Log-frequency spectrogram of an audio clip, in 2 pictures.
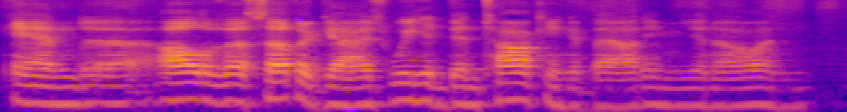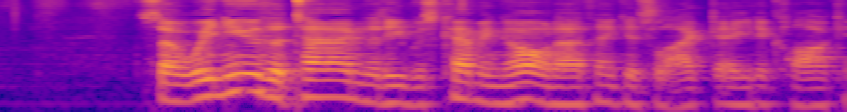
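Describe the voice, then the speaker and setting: An older man telling personal stories casually, in a halting, reflective, unscripted way. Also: mid-range voice, a bit bright. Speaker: military veteran reminiscing. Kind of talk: casual personal storytelling to camera. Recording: roomy, echoing home recording.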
